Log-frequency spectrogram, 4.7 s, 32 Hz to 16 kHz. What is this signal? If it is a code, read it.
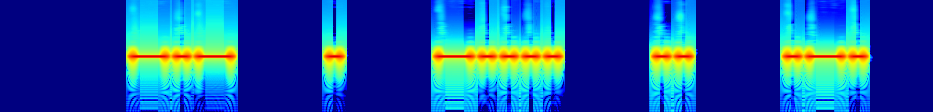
Morse code, heard as a keyed tone, about 23 wpm, spaced as for 13 wpm, 700 Hz. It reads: KE6IR
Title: USA Call Signs - 5 Characters - 3x Character Spacing - 22wpm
